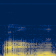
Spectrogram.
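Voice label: "eng" Mandarin Chinese, third tone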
